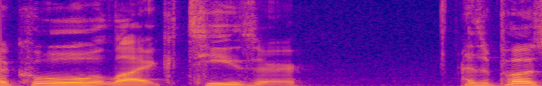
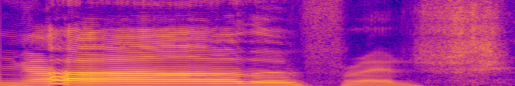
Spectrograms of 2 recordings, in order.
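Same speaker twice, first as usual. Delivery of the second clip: big loud drawn-out sigh of a word, then dropping; hammed-up pompous drunk; drunk Orson Welles; 4 semitones higher, 8 dB louder, much slower than usual. Streamer acts out take three of the ad, drunk pompous impression. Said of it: "He's like".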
